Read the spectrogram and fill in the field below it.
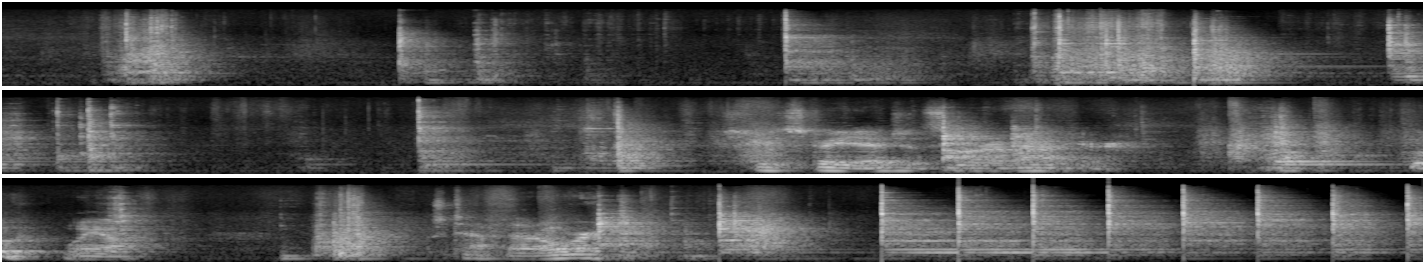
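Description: Metal parts clank against a steel vise.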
